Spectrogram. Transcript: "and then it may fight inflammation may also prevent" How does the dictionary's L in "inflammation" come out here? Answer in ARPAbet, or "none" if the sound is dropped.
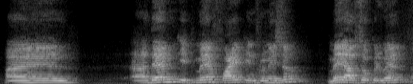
none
